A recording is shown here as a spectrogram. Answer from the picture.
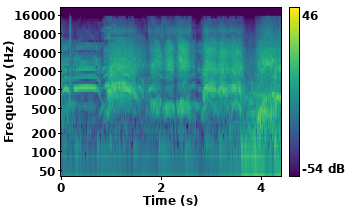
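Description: A group of children shouting and cheering together in three loud bursts about a second long each, after a single held shout at the start.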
